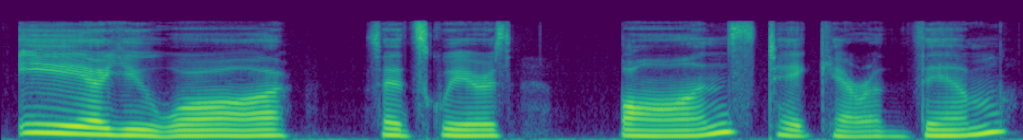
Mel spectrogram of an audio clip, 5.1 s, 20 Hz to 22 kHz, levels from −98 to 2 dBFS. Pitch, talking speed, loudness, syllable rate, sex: 170 Hz, 105 wpm, -16 LUFS, 3.0 syllables/s, female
